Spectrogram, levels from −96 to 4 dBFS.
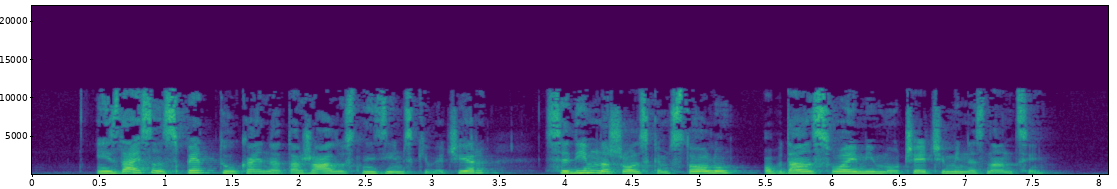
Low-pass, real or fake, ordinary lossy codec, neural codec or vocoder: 19.8 kHz; real; MP3, 48 kbps; none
